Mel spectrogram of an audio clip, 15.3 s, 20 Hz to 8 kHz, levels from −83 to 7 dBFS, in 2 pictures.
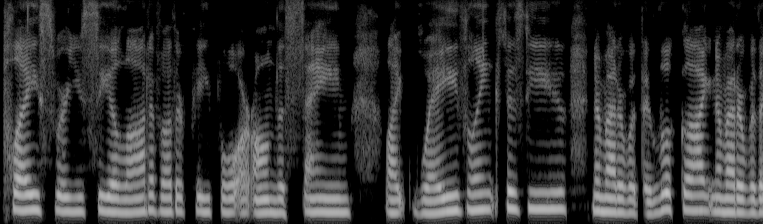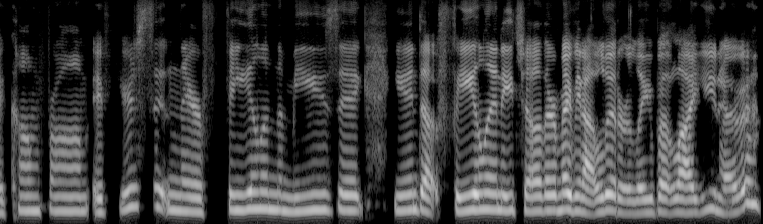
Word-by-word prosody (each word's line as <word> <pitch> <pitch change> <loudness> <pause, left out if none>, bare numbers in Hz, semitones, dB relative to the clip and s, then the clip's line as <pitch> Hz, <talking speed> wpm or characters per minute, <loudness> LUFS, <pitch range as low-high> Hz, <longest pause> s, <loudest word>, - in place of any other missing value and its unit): place 210 -1 -1
where 195 -2 -1
you 190 0 -3
see 195 +1 -4
a 185 - +1
lot 180 +2 -2
of 200 -2 -6
other 185 0 -4
people 185 -1 -5
are - - -5
on 175 0 -1
the 175 -1 -4
same, 180 0 -3 0.4
like, 170 -1 -3
wavelength 195 +5 -2
as 225 -1 -2
you, 225 0 -2 0.3
no 200 -1 -1
matter 180 -1 +1
what 170 -1 -6
they 160 - -5
look 210 +7 -2
like, 205 -2 -1
no 190 -1 -3
matter 180 -1 +1
where 175 - -4
they 170 -1 -3
come 200 +4 -3
from, 195 -1 -3
if 180 0 -1
you're 230 +4 0
sitting 225 -5 -2
there 185 -2 +1 0.2
feeling 215 +1 +2
the 205 - -1
music, 205 +1 0 0.3
you 200 0 -1
end 215 +1 +2
up 195 - +3
feeling 210 +2 +4
each 205 0 +1
other 195 +1 +4
maybe 205 -1 +6
not 165 -2 +5
literally, 175 -3 +3
but, 180 -2 +1
like, 175 -1 +4
you 220 +3 -1
know, 185 - +1
195 Hz, 195 wpm, -22 LUFS, 180-210 Hz, 0.4 s, maybe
